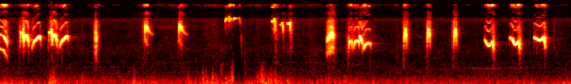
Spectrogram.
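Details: Greater green leafbird, Medan type, in energetic song: quick clusters of high chirps and twisting whistled notes, about three to four per second, with some low thumping noise mid-way.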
